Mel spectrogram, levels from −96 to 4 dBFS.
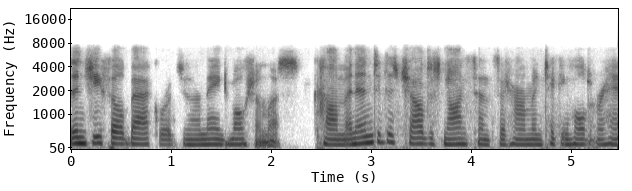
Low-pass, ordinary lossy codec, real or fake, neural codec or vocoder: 7.2 kHz; Opus, 16 kbps; fake; codec, 16 kHz, 2 kbps, X-Codec, HuBERT features, trained on balanced general audio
